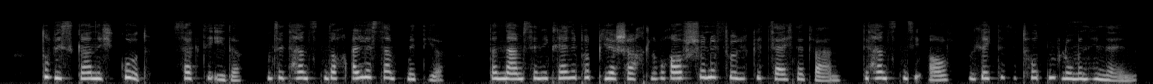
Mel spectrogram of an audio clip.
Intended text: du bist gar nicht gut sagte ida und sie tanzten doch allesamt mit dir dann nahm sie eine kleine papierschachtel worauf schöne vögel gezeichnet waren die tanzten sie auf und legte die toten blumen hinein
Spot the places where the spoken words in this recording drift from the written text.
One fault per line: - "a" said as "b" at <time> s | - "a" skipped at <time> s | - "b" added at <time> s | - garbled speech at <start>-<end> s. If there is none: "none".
none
